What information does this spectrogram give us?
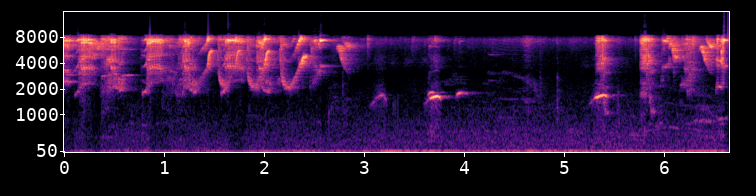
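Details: Lively black-collared starling song, meant as a lure for other birds: dense bursts of harsh, scratchy high notes and squawks, a quieter middle stretch with a few short whistled slurs, then renewed rapid chattering.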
